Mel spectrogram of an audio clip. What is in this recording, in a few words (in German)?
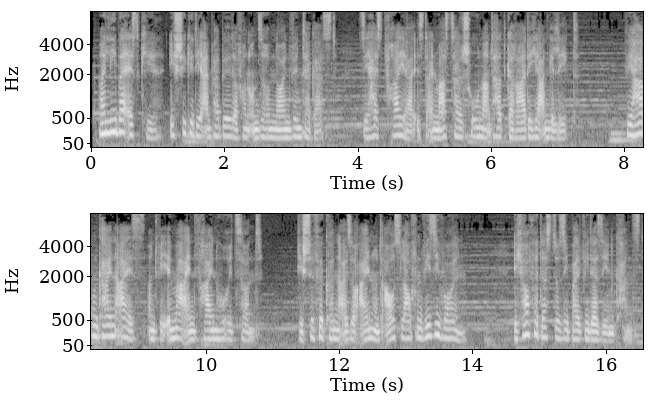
Synchronsprecher; Deutsche Synchronkartei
